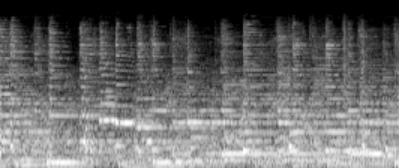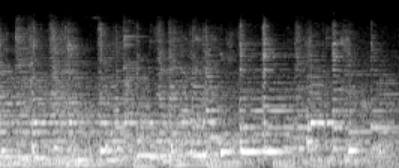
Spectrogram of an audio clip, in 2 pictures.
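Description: Live bluegrass band playing an instrumental break: a picked banjo over strummed acoustic guitar and a plucked upright bass.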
